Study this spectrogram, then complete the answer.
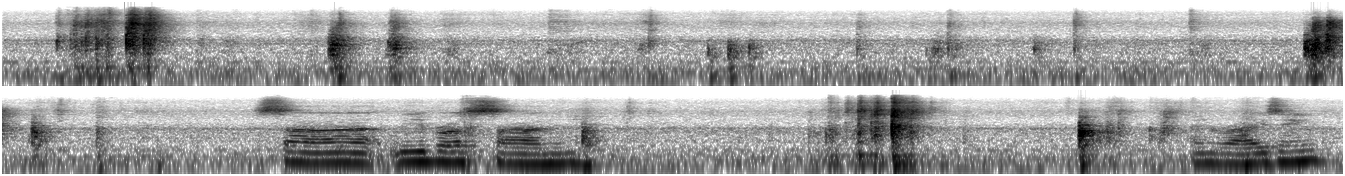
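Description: Cards riffle and slap together as a deck is shuffled by hand.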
